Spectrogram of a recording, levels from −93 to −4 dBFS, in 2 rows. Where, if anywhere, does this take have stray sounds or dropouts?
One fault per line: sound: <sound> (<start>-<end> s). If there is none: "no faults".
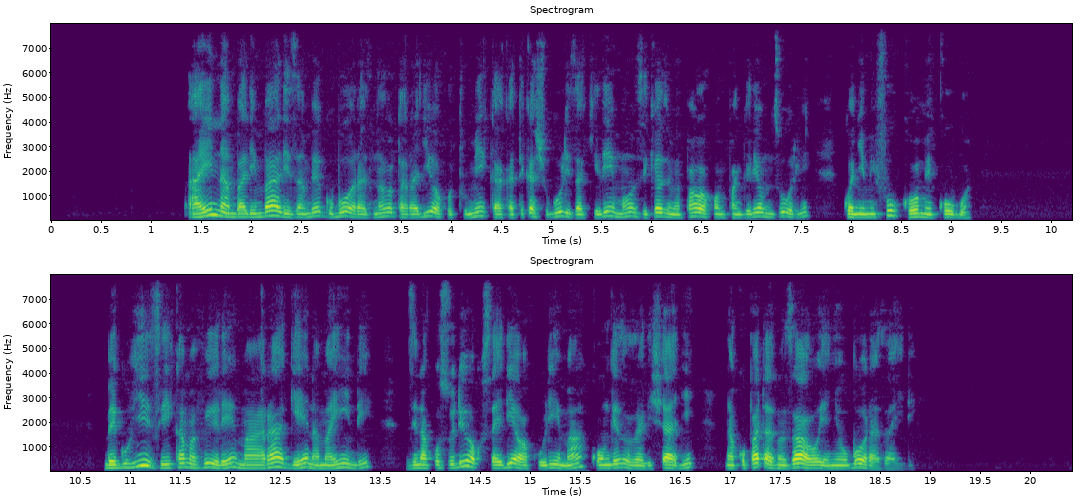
no faults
